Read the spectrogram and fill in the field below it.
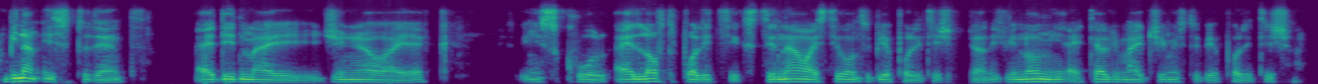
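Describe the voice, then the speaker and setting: Deep-voiced and fast, with fairly even intonation, the young Nigerian guest speaker is in his twenties and heard on a video call without any room sound. He recounts a personal story in an online talk, conversational in style, often restarting and repeating himself.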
